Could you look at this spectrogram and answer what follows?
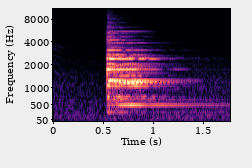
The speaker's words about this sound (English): What was sought was the convenience of the children and residents, and that the sound of the bells would be heard throughout the town.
